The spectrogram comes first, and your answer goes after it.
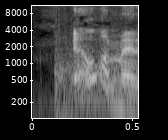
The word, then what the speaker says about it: LMNT: a special thanks to element pronounced element for sponsoring today's video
